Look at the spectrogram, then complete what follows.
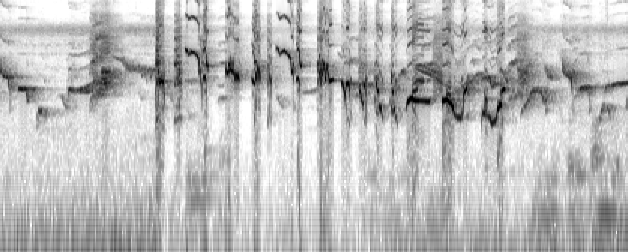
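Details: Kacer, the Oriental magpie-robin, calling a rival to fight: rising whistles then a fast dense series of sharp clicks, squeaks and looping whistled notes.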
